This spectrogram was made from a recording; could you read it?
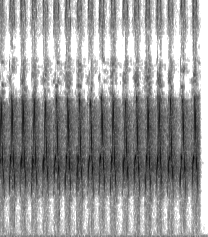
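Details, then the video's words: About seventeen sharp up-and-down whistled notes, roughly four each second, evenly spaced in a bar-winged prinia's clear 'nembak' song meant for training competition birds. "Masteran Ciblek Gacor Nembak Ngebren Rapat Jernih"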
